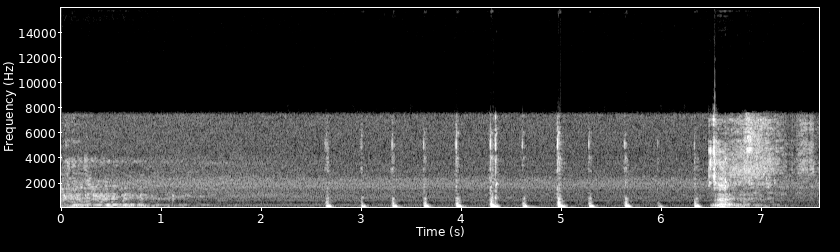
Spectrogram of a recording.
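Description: A run of about a dozen dull thumps, roughly three a second, followed shortly after by a brief burst of noise.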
